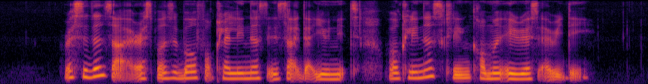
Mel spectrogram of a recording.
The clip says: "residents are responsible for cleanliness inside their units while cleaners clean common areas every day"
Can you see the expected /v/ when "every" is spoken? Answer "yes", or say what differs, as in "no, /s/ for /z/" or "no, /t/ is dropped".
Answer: no, /v/ is dropped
